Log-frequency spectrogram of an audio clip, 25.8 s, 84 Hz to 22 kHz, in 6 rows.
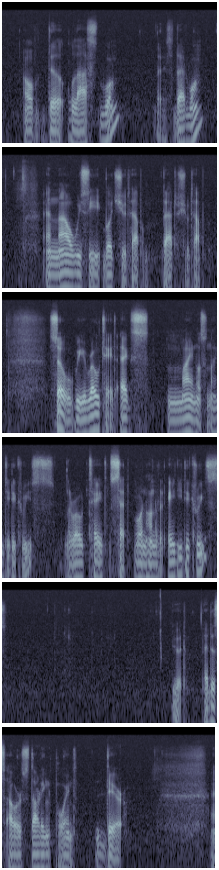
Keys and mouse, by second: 2.8 click, 10.6 r, 14.7 r, 18.4 r, 21.1-23.7 drag.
